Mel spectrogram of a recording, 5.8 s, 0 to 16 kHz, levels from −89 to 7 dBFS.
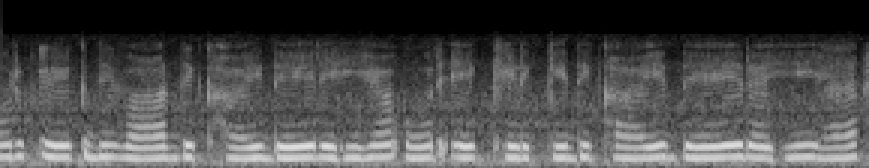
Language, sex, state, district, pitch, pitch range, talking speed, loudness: Hindi, female, Punjab, Pathankot, 245 Hz, 240-255 Hz, 145 wpm, -13 LUFS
